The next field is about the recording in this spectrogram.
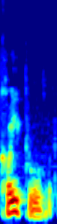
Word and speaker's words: coypu: Okay, so they're also known as a koipu, which is C-O-Y-P-U, koipu. – Koifu. – C-O-Y-P-U. – P-U. Quit. – like a koi, like a fish, and then poo, like, well, like poo, I guess. I think that's how it's pronounced. That's, oh, koi poo? – Yeah, or quapu? Koi, I think it's koi poo.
